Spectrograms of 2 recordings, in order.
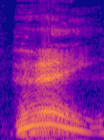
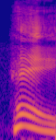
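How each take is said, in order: First: It is said forcefully, with gritty emphasis. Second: It is said plainly, without force.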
